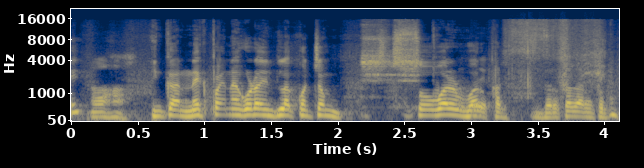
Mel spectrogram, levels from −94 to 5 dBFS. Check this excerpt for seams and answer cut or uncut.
cut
